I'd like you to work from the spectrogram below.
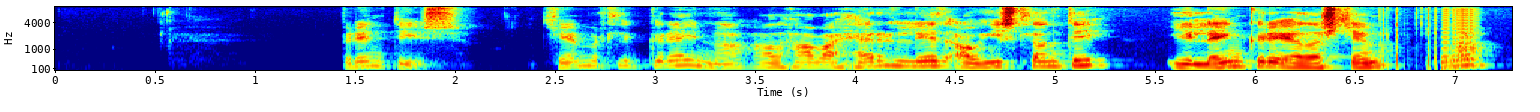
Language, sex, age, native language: Icelandic, male, 60-69, Icelandic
